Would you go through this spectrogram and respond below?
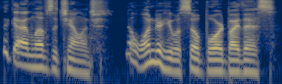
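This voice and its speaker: Man acting a playful detective, very lively pitch. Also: normal speed, no room sound, studio quality, natural voice. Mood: amused, recapping. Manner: teasing, amused, conversational. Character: playful, teasing young male detective, amused confidant. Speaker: voice actor in an audio roleplay. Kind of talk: intimate scripted audio roleplay addressed to the listener.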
